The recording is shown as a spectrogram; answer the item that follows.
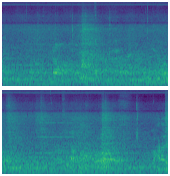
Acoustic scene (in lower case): restaurant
